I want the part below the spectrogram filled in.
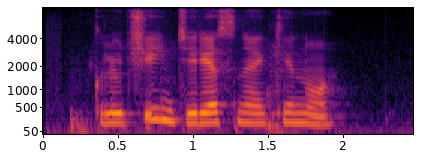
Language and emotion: Russian, neutral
